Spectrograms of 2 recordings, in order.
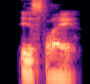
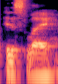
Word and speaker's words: Islay: So for example, Isla, if you look at it on paper, it looks like Islay. – Mm-hmm. – So don't call it Islay, everybody. It's pronounced Isla.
